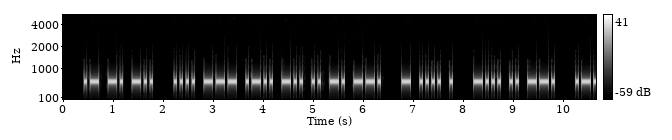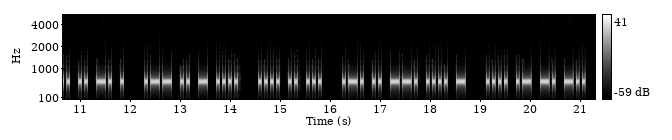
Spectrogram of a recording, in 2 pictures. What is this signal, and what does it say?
Morse code, heard as a keyed tone, about 20 wpm, 600 Hz. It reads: AND HOLDING THE BIG LINE WITH HIS RIGHT HAND
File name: the old man and the sea part 2 20wpm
